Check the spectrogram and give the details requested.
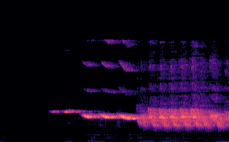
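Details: Brazilian lined seedeater song opening with a sharp, high, steady whistle that steps down in pitch, followed by a dense, rapid, buzzy trill that continues to the end, with no other sounds.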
